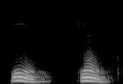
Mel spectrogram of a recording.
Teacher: जिभेचा मागचा भाग आपल्या टाळी दिशेने वर उचलला असतो, तो थोडाफार स्पर्शही होतो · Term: पश्च स्वर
